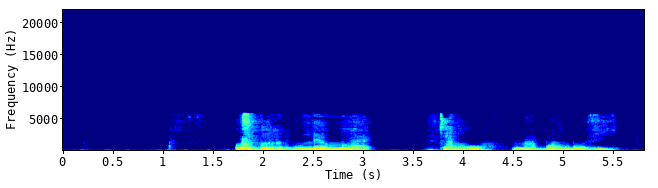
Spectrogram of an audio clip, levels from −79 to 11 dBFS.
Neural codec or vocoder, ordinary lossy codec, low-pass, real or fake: codec, 44.1 kHz, 1.7 kbps, Pupu-Codec; MP3, 24 kbps; 7.2 kHz; fake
